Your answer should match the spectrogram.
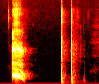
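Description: Throat clearing: one longer, rasping clear with a voiced edge, then a short pause and two quick, sharp clearing bursts close together, fairly loud against silence.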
